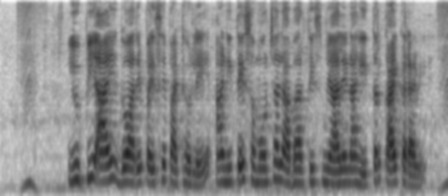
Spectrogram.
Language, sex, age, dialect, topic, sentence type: Marathi, female, 46-50, Standard Marathi, banking, question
